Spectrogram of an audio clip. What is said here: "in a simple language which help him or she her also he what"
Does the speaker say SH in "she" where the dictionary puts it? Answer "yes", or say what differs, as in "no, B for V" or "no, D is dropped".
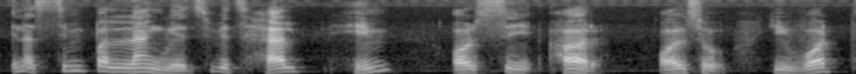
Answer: no, S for SH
